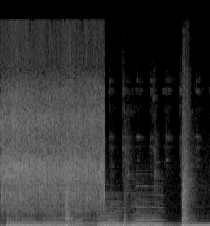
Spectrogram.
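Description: Carne asada steak sizzles hard in a hot pan, a loud continuous frying hiss up close with a few clattering shifts as the meat is moved, no talking.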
